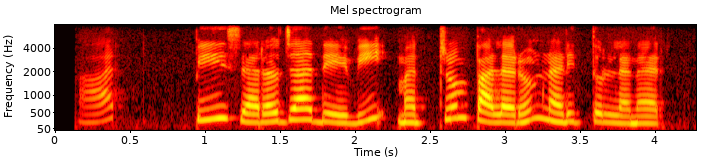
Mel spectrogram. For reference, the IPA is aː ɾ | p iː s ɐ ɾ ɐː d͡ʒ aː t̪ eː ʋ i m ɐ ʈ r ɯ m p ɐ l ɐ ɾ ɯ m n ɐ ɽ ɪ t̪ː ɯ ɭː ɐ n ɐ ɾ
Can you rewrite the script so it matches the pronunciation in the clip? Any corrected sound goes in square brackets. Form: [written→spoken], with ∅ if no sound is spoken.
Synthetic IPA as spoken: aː ɾ | p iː s ɐ ɾ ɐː d͡ʒ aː [t̪→d̪] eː ʋ i m ɐ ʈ r ɯ m p ɐ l ɐ ɾ ɯ m n ɐ ɽ ɪ t̪ː ɯ ɭː ɐ n ɐ ɾ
